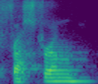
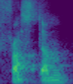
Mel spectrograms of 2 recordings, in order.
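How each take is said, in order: First: An extra r sound follows the t. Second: No r sound follows the t. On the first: The speaker calls it wrong. "often mispronounced even by myself very regularly as frustrum" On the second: The speaker calls it right. "but it's not, it's frustum"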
